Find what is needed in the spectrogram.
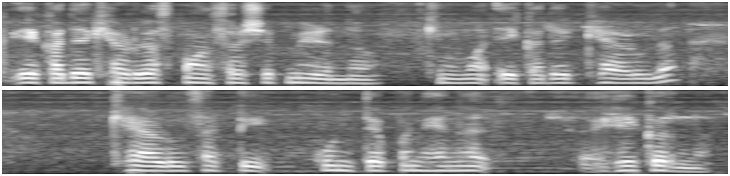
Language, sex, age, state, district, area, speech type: Marathi, male, 18-30, Maharashtra, Sangli, urban, spontaneous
